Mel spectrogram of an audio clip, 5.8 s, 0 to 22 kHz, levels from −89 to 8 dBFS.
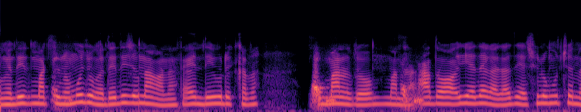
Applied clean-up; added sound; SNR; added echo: neural mask model Resemble Enhance denoiser.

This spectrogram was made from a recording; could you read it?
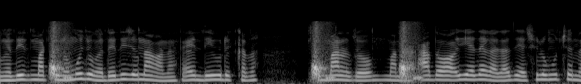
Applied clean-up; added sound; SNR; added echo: none; Whoosh, swoosh, swish; -2 dB; none.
